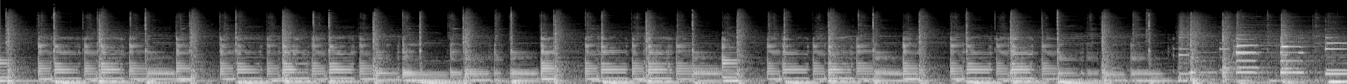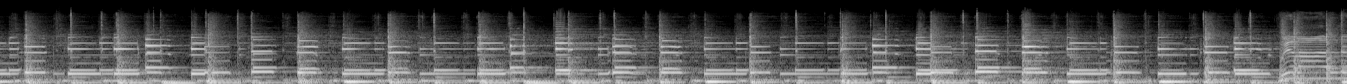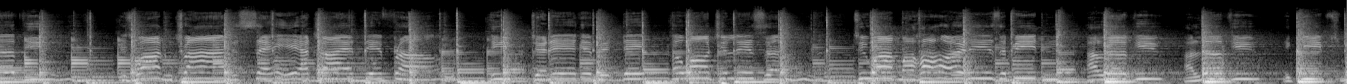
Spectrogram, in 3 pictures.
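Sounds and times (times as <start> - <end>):
rockabilly rock and roll music: 0.0 - 40.4.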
